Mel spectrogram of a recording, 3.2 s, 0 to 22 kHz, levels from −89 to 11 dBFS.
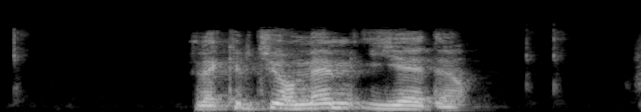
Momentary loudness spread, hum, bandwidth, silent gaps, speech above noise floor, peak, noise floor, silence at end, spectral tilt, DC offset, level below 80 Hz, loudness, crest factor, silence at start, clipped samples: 9 LU; none; 7.6 kHz; none; 70 dB; -2 dBFS; -86 dBFS; 0.9 s; -6 dB/octave; under 0.1%; -56 dBFS; -17 LUFS; 18 dB; 0.95 s; under 0.1%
